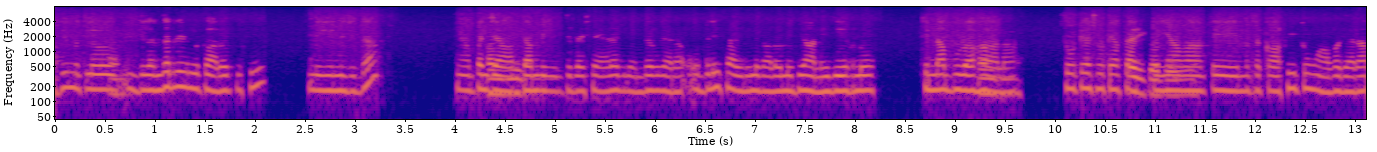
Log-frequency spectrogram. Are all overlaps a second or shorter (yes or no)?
yes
